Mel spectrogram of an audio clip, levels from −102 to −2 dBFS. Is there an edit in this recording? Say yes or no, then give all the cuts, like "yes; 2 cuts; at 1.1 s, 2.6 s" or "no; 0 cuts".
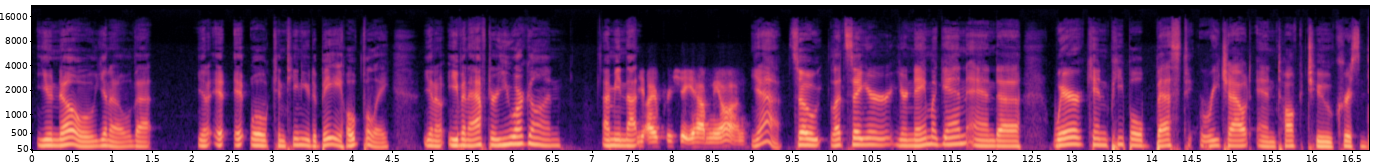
yes; 1 cut; at 7.6 s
